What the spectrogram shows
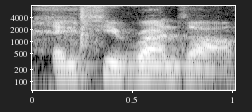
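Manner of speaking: ordinary delivery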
